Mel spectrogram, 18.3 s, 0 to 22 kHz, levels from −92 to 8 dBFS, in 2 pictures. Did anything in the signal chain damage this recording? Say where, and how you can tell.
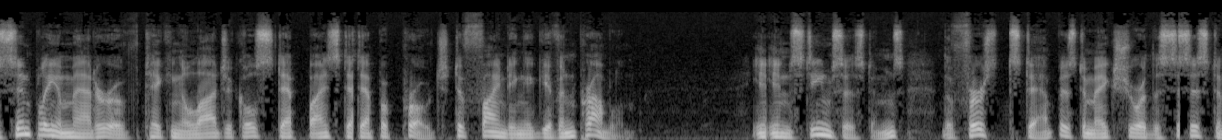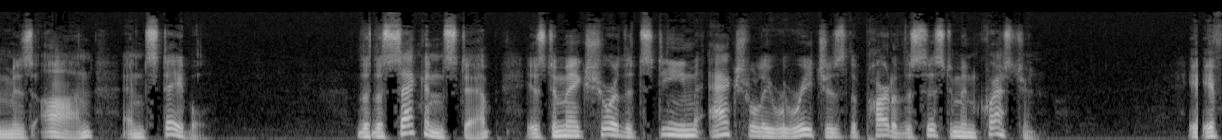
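Yes. The damage happens at the buffer stage, where the audio is handled in blocks. There are overlapping chunks at 2.65–2.75 s, 5.75–5.85 s, 11.95–12.05 s and 18.15–18.25 s. At each of these joins a 100 ms stretch of sound plays twice, so you hear a short stutter and click. The blocks appear to be 3 s long, and each new block starts 100 ms before the previous one has finished. Because of that, the overlapping section is repeated instead of being trimmed or crossfaded.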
